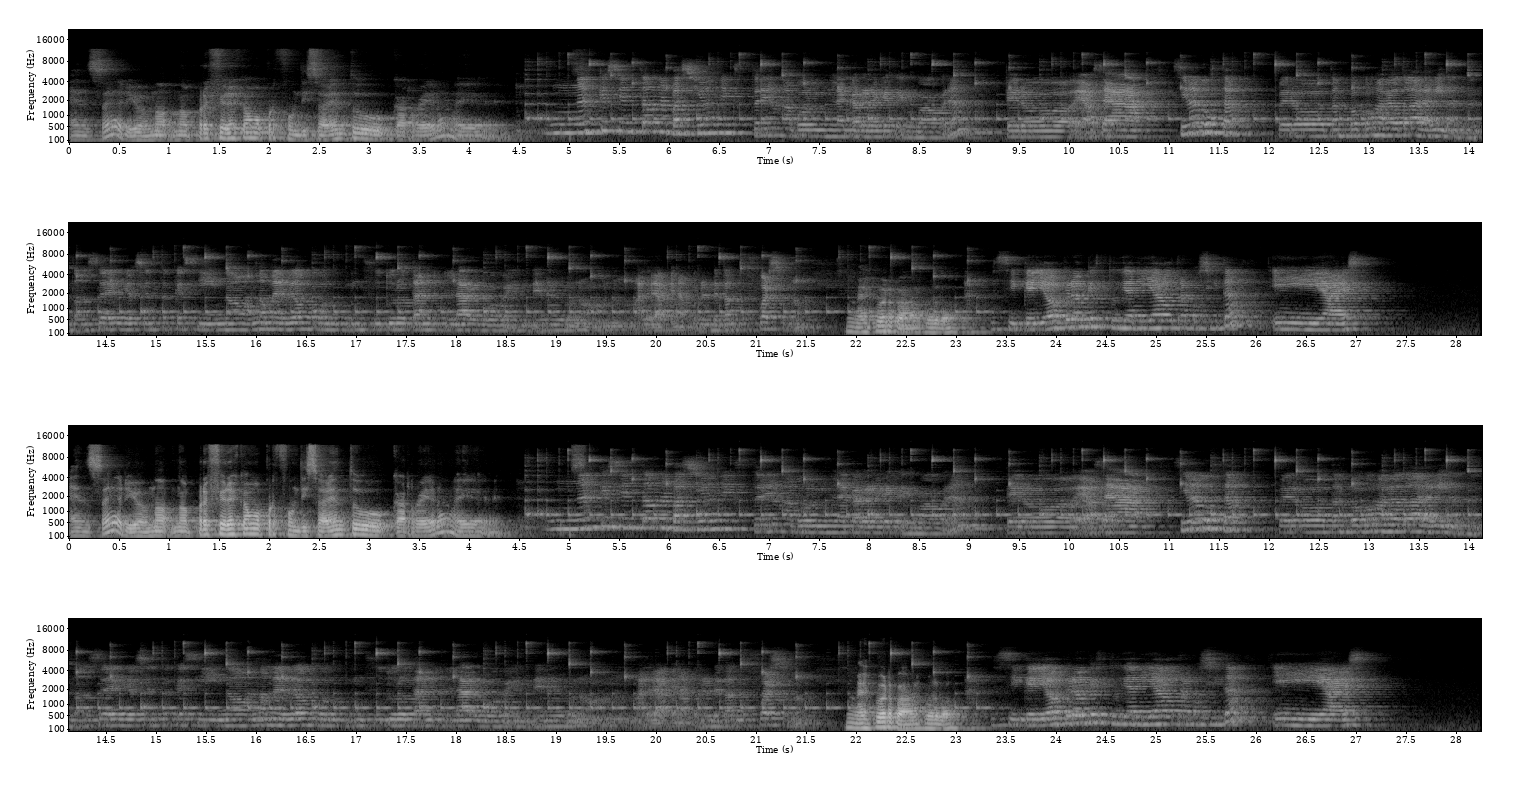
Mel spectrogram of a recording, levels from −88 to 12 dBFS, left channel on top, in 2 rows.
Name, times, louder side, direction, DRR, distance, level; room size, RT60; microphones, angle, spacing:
voice 1, 0.0-4.3 21.9-23.1, right 5 dB, 85° right, 11 dB, 0.5 m, -23 dB
voice 2, 4.5-9.1 9.4-10.8 11.1-11.7 12.1-21.5 23.4-25.9 26.1-27.0, left 1 dB, 85° left, -2 dB, 2.1 m, -33 dB
sound 1, 4.6-23.3, right 2 dB, 10° right, 0.5 m, -39 dB
6.2 x 5.6 x 5.1 m, 0.98 s
head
